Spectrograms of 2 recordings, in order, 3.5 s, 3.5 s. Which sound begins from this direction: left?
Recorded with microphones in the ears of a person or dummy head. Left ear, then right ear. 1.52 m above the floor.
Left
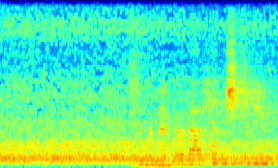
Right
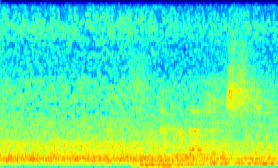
A woman speaking, at 1.6 s.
